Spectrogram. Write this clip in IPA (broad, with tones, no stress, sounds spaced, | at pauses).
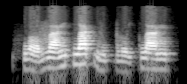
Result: h w ɔ˧˩ v a˨˦ ŋ k w a˦˥ k̚ v u˨˩ p̚ ɣ o̤˨˩ j k w a˧ ŋ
